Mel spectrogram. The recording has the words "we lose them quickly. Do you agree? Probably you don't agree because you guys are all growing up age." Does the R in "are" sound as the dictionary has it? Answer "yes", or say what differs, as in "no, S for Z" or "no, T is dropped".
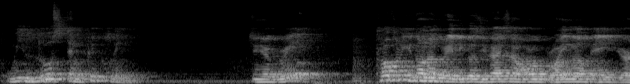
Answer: no, W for R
